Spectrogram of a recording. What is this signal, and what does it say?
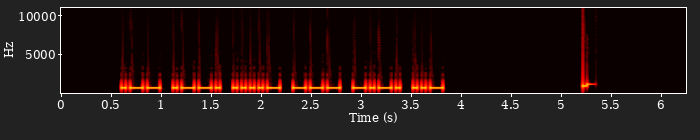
Morse code, heard as a keyed tone, about 28 wpm, 700 Hz. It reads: WP4OCU
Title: USA Call Signs Repeated 3x 28wpm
